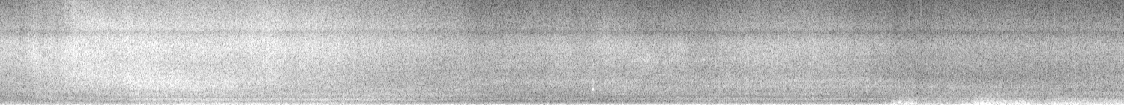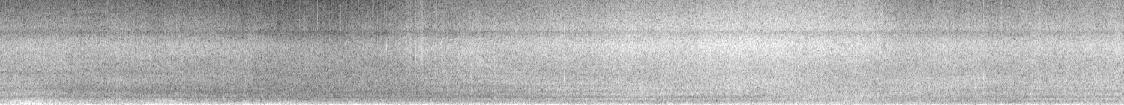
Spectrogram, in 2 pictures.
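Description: Steady hiss of rain and water on a flooded street. It swells twice, near the start and again in the last third, as cars splash through the standing floodwater. A low rumble comes about halfway through.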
